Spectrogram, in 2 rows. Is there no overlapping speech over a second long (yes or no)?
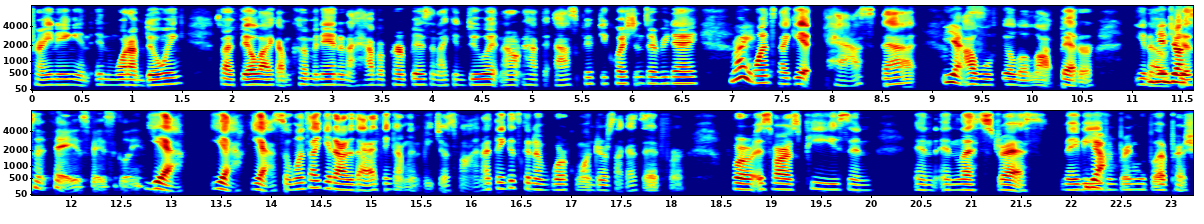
yes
